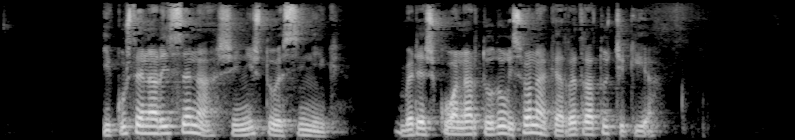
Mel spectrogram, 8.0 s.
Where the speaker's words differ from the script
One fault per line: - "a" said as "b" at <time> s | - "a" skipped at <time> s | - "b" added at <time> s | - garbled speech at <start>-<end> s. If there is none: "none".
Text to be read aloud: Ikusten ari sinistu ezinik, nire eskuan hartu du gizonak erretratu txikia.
- "zena" added at 1.8 s
- "nire" said as "bere" at 4.1 s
